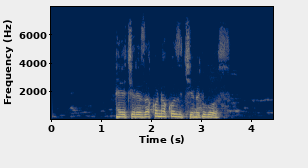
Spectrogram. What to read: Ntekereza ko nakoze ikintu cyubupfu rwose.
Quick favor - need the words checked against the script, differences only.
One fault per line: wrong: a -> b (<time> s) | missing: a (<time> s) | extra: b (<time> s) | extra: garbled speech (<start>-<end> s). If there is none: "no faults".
missing: cyubupfu (3.0 s)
